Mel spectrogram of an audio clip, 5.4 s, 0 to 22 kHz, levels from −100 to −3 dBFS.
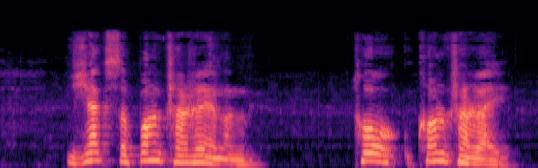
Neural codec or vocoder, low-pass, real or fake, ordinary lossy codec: codec, 16 kHz in and 24 kHz out, 1.1 kbps, FireRedTTS-2 codec; 9.9 kHz; fake; MP3, 48 kbps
